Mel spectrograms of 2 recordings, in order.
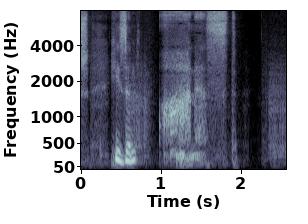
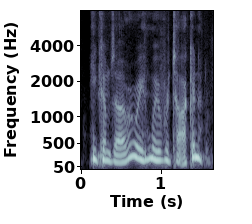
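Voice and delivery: normal talking voice

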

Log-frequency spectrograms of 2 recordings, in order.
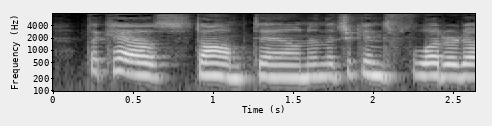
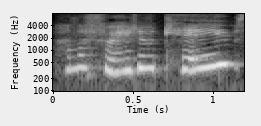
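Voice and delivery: scared chicken; 7 semitones higher than usual. Acted. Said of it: "said one chicken".

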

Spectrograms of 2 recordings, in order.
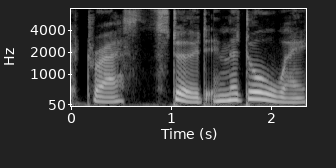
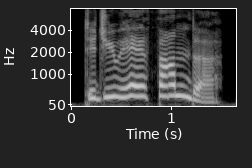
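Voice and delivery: calling out; 10 semitones higher, 3 dB louder than usual. A narrator's reading. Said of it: "she called".

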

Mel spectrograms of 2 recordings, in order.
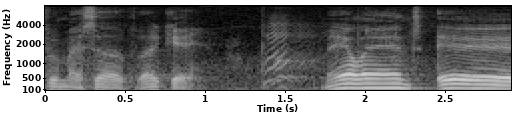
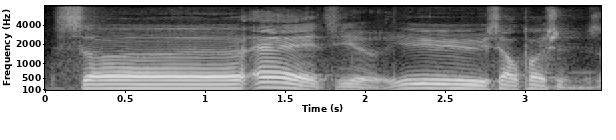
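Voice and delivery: louder, hammed-up shopkeeper hello; playful loud hello to a potion seller; loud mock greeting; 4 semitones higher, 7 dB louder, much slower than usual. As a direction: greet the merchant with a big show. Greeting shop character loudly.

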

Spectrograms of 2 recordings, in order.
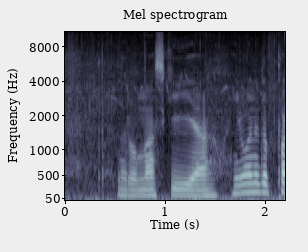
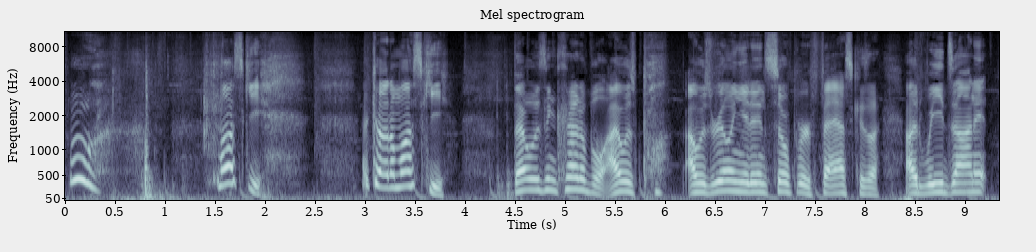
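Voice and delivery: much higher and louder, jubilant; overjoyed at a first catch; elated; 4 semitones higher, 5 dB louder than usual. Real, not acted. First muskie landed.

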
